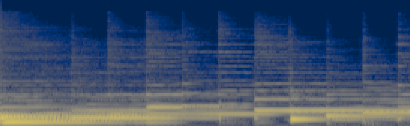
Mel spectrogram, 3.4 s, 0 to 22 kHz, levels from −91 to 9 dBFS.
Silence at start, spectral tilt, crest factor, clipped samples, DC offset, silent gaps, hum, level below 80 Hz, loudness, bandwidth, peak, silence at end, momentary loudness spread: 0 s; -10 dB/octave; 16 dB; under 0.1%; under 0.1%; none; none; -54 dBFS; -21 LUFS; 7.2 kHz; -4 dBFS; 0 s; 10 LU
